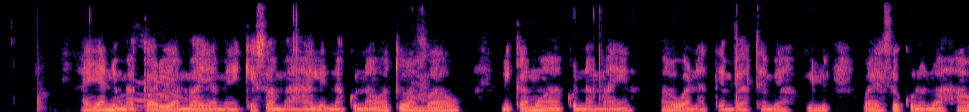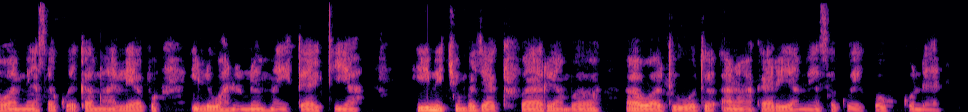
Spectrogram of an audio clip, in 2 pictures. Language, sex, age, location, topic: Swahili, male, 18-24, Nakuru, finance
